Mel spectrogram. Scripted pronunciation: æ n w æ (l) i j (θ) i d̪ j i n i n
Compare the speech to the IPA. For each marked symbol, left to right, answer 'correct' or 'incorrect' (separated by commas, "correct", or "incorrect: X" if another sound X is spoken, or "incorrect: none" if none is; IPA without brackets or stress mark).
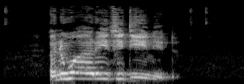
incorrect: ɾ, correct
